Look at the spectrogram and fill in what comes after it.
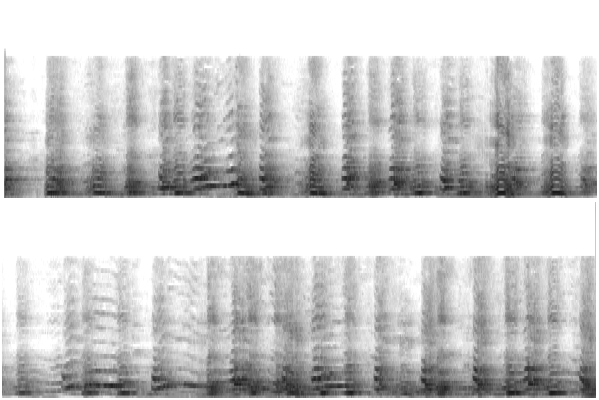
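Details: Several Italian greyhounds at home during laundry give their usual nonstop stream of high, yelping barks and whining yips.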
